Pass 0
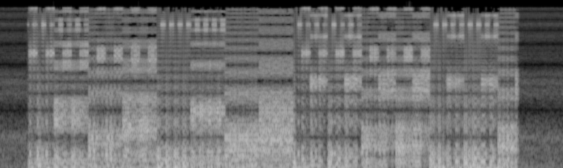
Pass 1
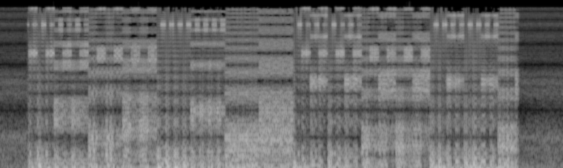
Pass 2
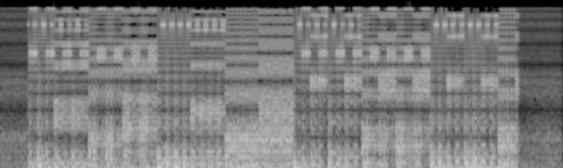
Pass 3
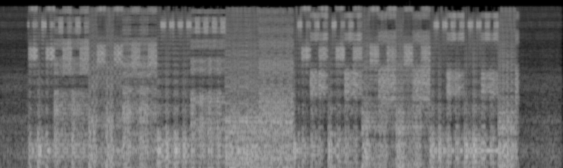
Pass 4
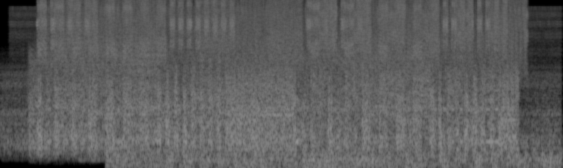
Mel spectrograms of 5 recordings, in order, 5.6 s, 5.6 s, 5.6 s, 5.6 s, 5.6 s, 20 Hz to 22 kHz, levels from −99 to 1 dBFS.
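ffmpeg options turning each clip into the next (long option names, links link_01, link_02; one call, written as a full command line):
ffmpeg -i in.wav -filter_complex "[0:a]acrossover=split=120|3000[link_01][link_02][link_03];[link_02]acompressor=threshold=-37dB:ratio=1.5[link_04];[link_01][link_04][link_03]amix=inputs=3:normalize=0,alimiter=limit=-18.5dB:level=0:latency=1:release=20,volume=2.5dB" out.wav
ffmpeg -i in.wav -af "aecho=1:1:7.2:0.42,volume=6dB" out.wav
ffmpeg -i in.wav -af "aeval=exprs='val(0)*sin(2*PI*440*n/s)':channel_layout=same,volume=-6dB" out.wav
ffmpeg -i in.wav -filter_complex "[0:a]afreqshift=210,aeval=exprs='0.0335*(abs(mod(val(0)/0.0335+3,4)-2)-1)':channel_layout=same,acrossover=split=380|4700[link_01][link_02][link_03];[link_03]adelay=90[link_04];[link_01]adelay=770[link_05];[link_05][link_02][link_04]amix=inputs=3:normalize=0,volume=-2.5dB" out.wav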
